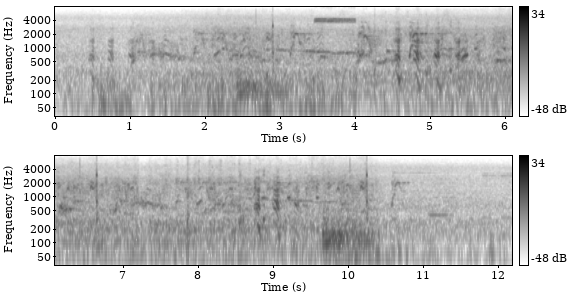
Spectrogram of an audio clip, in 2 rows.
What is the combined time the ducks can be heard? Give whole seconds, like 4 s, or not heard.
9 s.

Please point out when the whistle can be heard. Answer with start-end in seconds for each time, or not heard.
2.4-4.0, 9.7-10.5.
